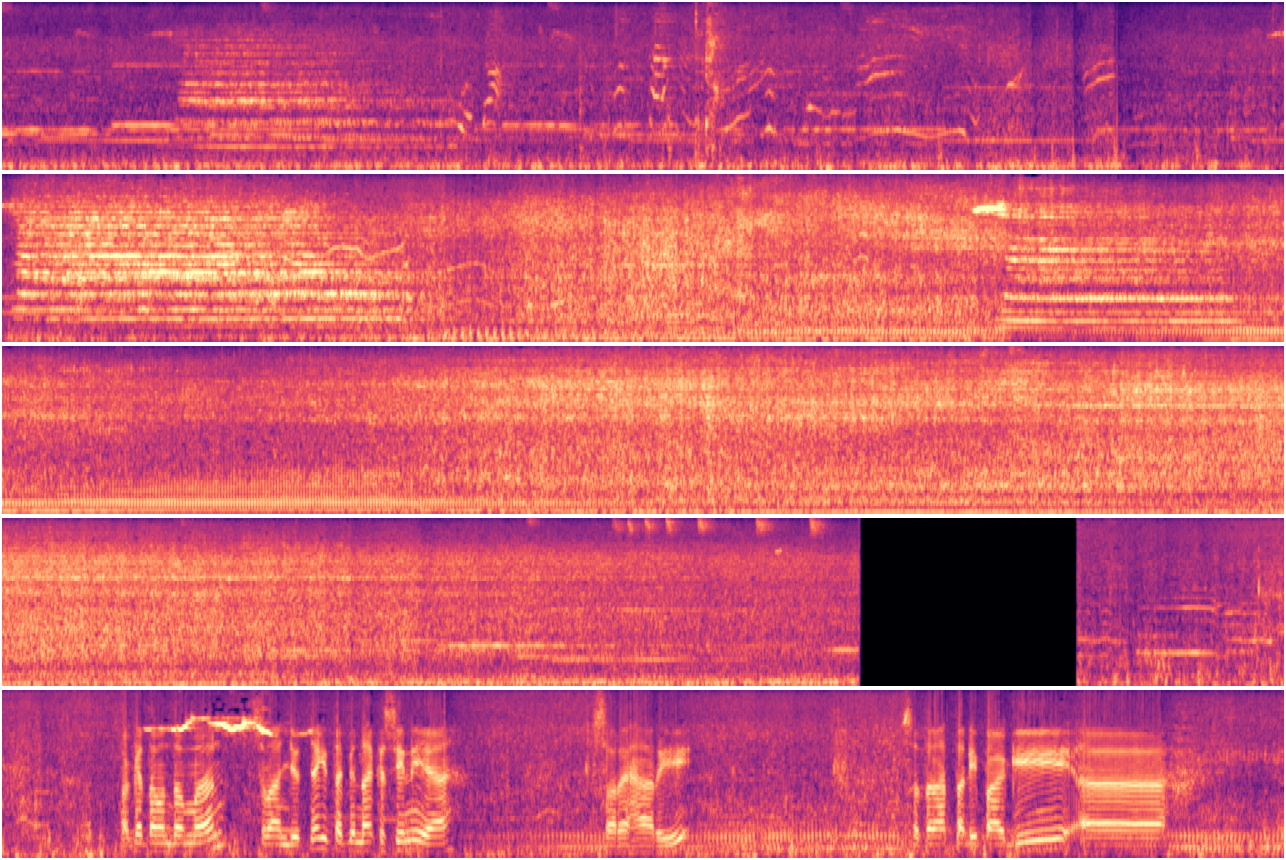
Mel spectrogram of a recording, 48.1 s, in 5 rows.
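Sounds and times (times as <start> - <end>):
locomotive drone falling in pitch: 0.0 - 35.3
train horn chord blasts: 1.2 - 3.4, 9.5 - 13.0, 16.5 - 19.9
train wheels rumbling and clattering: 11.3 - 17.7, 18.8 - 35.2, 37.0 - 48.0.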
